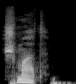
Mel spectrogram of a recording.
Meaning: piece, bit
- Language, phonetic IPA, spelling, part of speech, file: Russian, [ʂmat], шмат, noun, Ru-шмат.ogg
